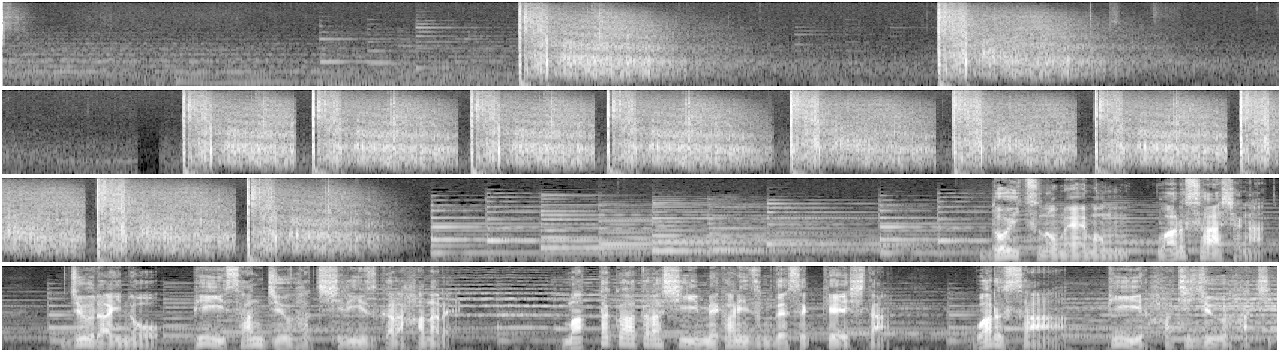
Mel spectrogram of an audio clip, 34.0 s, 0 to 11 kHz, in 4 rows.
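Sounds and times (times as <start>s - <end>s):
pistol shots with echo: 3.4s - 5.0s, 6.2s - 7.8s, 9.7s - 19.7s.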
